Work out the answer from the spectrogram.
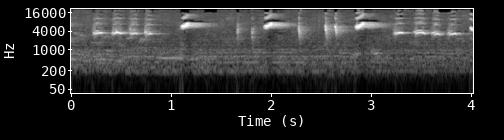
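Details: Loud brown-throated sunbird song used as a training model: spaced, piercing high chirps about every second, brief twittering runs between, over a soft constant hum.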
